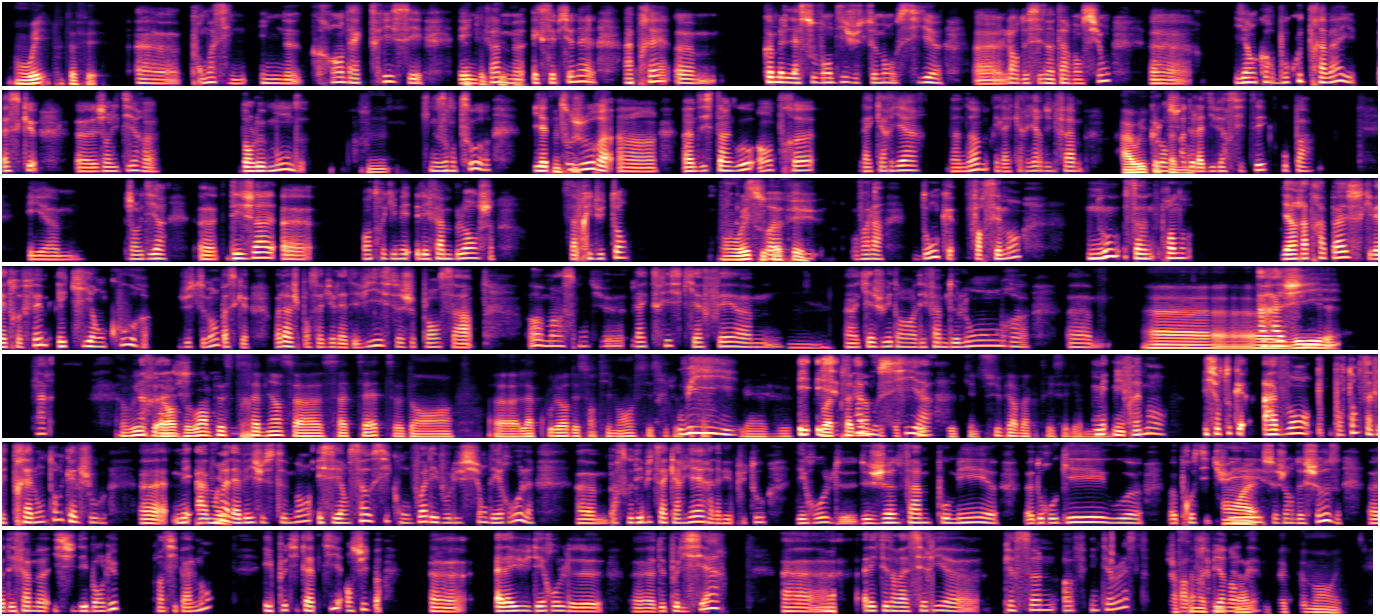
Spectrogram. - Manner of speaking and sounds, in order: tapping; chuckle; other background noise; drawn out: "Heu"
- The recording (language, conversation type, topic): French, podcast, Comment les médias traitent-ils la question de la diversité ?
